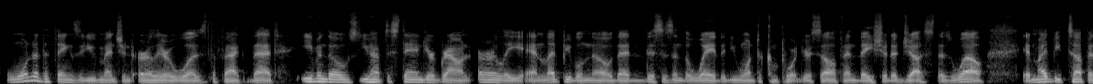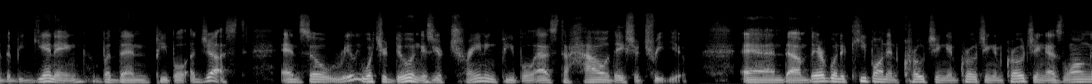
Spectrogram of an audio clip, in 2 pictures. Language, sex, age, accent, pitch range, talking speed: English, male, 30-49, American, 95-115 Hz, 225 wpm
